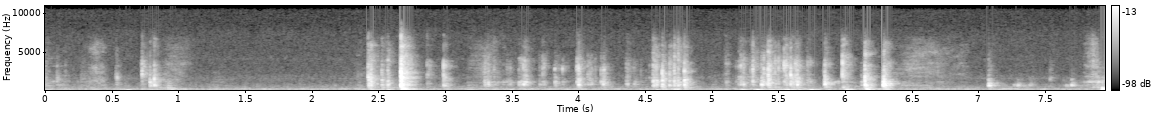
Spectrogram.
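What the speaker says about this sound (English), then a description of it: "Forgive my typing." Typing on a computer keyboard, quiet and close, with irregular bursts of rapid key clicks separated by short pauses over about eight seconds and no voices.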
